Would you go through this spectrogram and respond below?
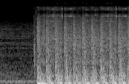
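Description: A sudden burst of rapid automatic gunfire erupts and continues as a dense, loud, rattling stream of shots, close and harsh, with no talking over it.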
